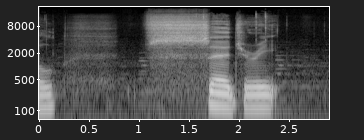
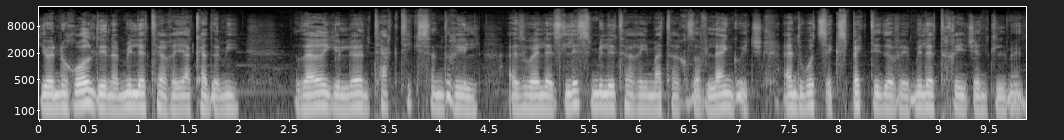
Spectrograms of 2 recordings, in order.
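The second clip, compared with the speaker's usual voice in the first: put-on speaking with a French accent. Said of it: "stop doing my French accent now".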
